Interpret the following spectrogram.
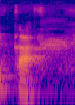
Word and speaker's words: calf: अब एफ से पहले अगर एफ से पहले एल आ जाए तो वहाँ पर भी एल साइलेंट रहती है। जैसे CALF, यानी काफ, यानी कि इसमें एफ से पहले एल साइलेंट है आपकी।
